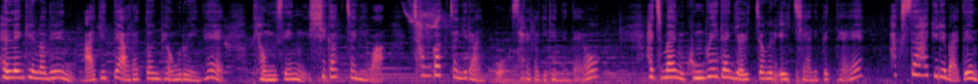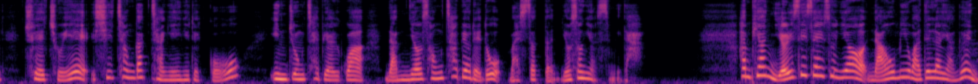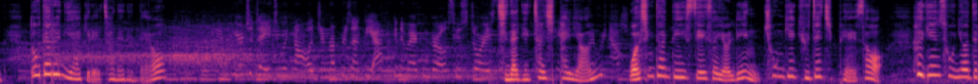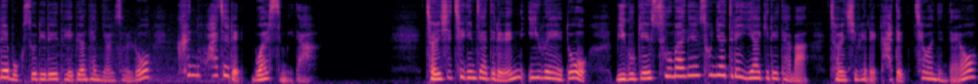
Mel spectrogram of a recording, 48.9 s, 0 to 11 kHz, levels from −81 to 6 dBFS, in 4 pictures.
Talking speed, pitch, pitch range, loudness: 250 characters per minute, 230 Hz, 185-275 Hz, -22 LUFS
